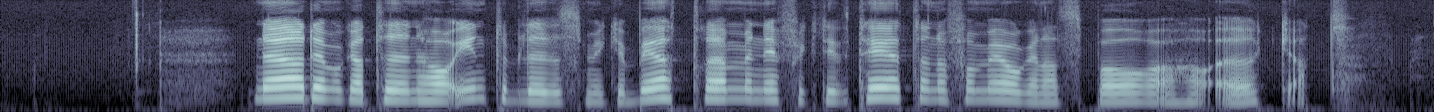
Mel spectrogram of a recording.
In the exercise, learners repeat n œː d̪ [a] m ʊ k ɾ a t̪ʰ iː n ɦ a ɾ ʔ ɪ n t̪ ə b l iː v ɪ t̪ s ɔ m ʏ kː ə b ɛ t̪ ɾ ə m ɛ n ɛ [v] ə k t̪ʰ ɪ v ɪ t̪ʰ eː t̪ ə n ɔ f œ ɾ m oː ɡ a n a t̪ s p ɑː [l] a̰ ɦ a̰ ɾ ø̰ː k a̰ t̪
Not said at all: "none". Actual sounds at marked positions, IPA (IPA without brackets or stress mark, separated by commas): ɛ, f, ɾ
